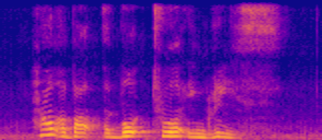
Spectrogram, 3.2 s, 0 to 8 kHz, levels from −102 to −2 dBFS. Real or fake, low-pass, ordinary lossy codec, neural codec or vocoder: fake; none; none; codec, 16 kHz, 8 kbps, FreqCodec, smaller model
